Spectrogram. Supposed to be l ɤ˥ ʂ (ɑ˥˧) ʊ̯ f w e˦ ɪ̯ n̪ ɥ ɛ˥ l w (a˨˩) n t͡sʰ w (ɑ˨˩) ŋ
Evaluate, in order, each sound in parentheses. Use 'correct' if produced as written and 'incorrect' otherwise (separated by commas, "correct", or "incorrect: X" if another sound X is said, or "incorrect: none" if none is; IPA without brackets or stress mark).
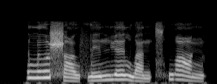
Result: incorrect: ɑ˨˩, correct, incorrect: ɑ˥˩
